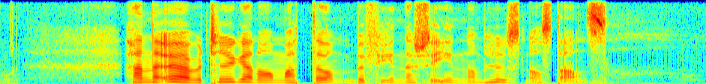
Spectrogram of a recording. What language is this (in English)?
Swedish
